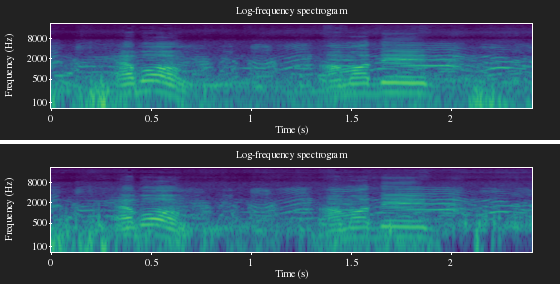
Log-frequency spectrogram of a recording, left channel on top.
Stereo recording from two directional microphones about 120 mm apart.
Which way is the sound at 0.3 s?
25° right (ahead or behind).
